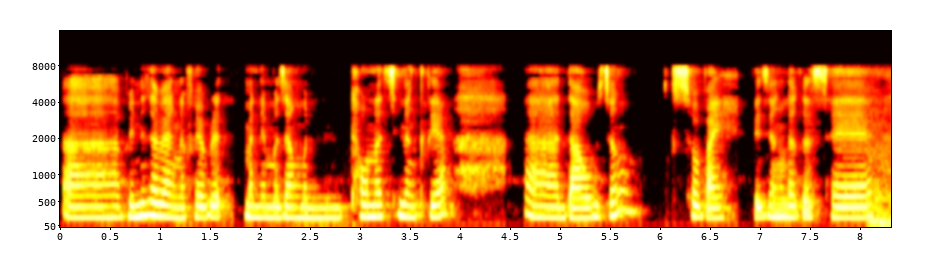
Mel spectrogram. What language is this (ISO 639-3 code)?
brx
